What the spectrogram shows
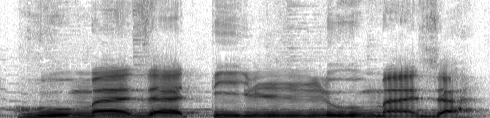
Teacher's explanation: Pun sama cara bacaannya, masukkan bunyi bacaan tanwin tadi pada huruf selepasnya dan dibaca tanpa dengung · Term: Idgham bilagunnah, idgham bila gunnah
